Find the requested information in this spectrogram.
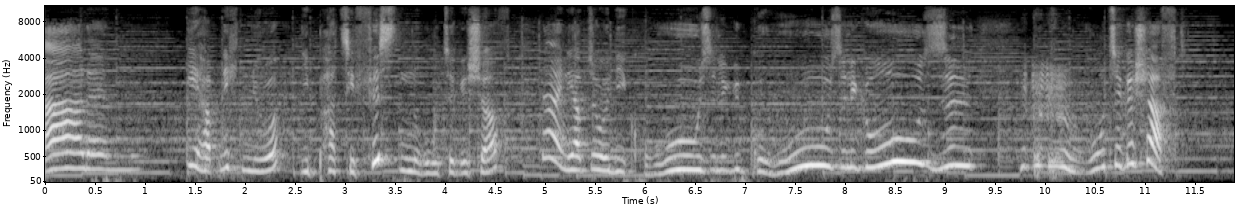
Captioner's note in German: räuspert sich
